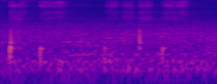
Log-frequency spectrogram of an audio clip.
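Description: Marker pen writing on a whiteboard: short, scratchy, squeaky strokes, with a few light taps of the pen tip.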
